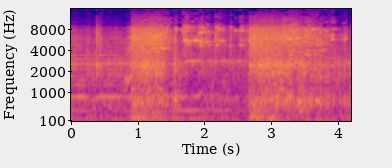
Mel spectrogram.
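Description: Film background score with two loud crashing, shattering hits, one about a second in and another near three seconds in.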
